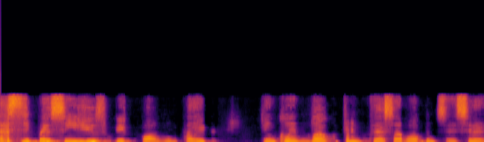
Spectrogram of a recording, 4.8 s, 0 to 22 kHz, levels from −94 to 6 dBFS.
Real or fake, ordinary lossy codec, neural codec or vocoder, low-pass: fake; none; codec, 16 kHz, 0.5 kbps, FreqCodec, larger model; 7.2 kHz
